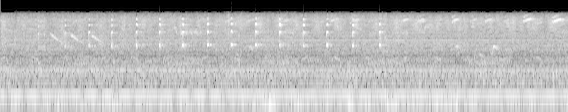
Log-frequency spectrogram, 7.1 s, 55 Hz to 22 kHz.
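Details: Blacksmith lapwing calling in the background during a sunrise safari drive at 8:00 am, 15 March 2018, Djuma Game Reserve, Sabi Sand, South Africa: sharp metallic 'tink' notes, several a second, over a low vehicle engine hum.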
